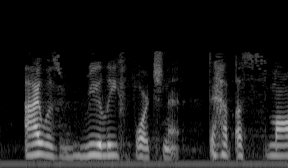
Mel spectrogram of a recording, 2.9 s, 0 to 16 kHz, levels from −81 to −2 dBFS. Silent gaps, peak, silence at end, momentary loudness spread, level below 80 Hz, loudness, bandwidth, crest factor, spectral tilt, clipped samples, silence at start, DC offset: none; -12 dBFS; 0 s; 13 LU; -58 dBFS; -33 LUFS; 5.8 kHz; 22 dB; -3.5 dB/octave; under 0.1%; 0.25 s; under 0.1%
